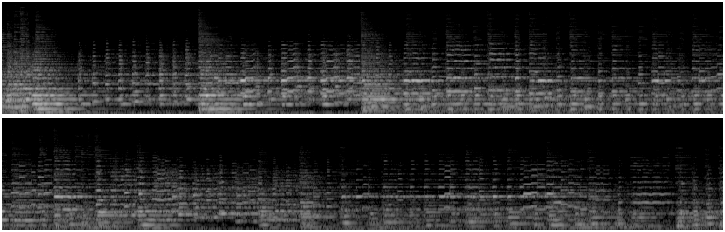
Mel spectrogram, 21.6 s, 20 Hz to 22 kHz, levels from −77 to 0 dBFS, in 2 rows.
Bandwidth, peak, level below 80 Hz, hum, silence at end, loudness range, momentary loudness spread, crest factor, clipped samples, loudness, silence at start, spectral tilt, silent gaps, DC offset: over 20 kHz; -14 dBFS; -56 dBFS; none; 0 s; 9 LU; 13 LU; 20 dB; under 0.1%; -34 LUFS; 0 s; -5 dB/octave; none; under 0.1%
